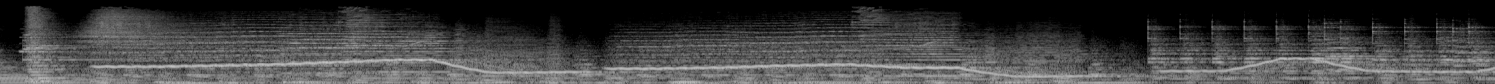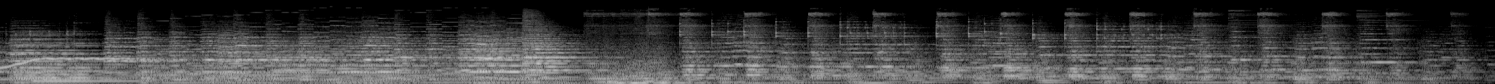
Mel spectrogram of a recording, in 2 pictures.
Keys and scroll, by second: 4.0 BackSpace, 23.9 Escape.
